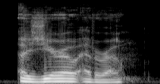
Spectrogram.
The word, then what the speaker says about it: Ejiro Evero: I don't want to butcher his name live on air, but he obviously he Ejiro Evero.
